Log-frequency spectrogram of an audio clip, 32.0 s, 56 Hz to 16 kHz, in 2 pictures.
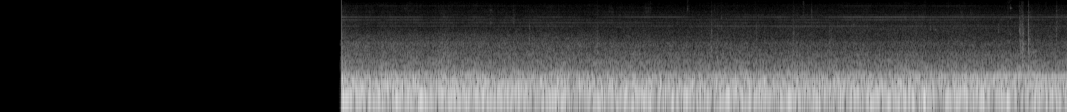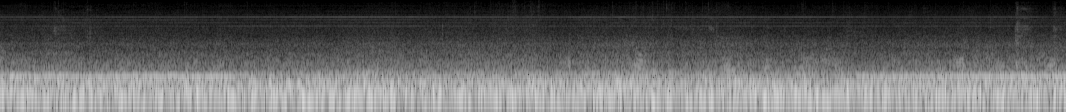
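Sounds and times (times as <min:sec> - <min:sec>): jet engines rumbling: 0:05.2 - 0:31.9.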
